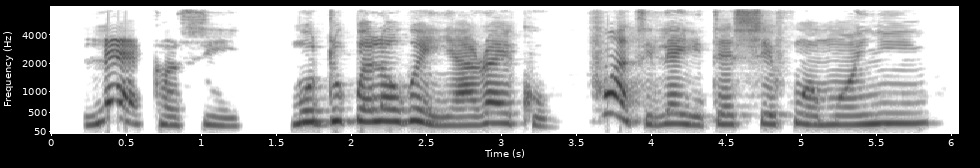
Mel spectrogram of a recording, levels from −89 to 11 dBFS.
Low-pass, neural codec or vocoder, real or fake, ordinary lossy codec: 7.2 kHz; none; real; none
